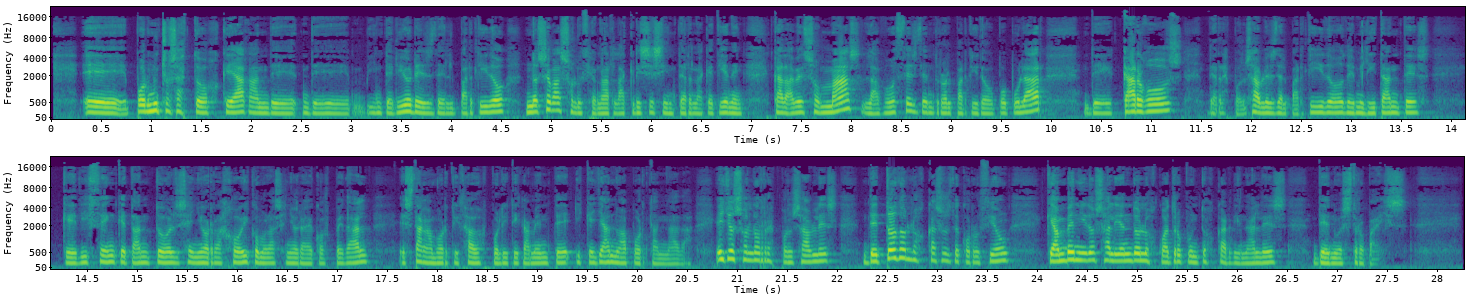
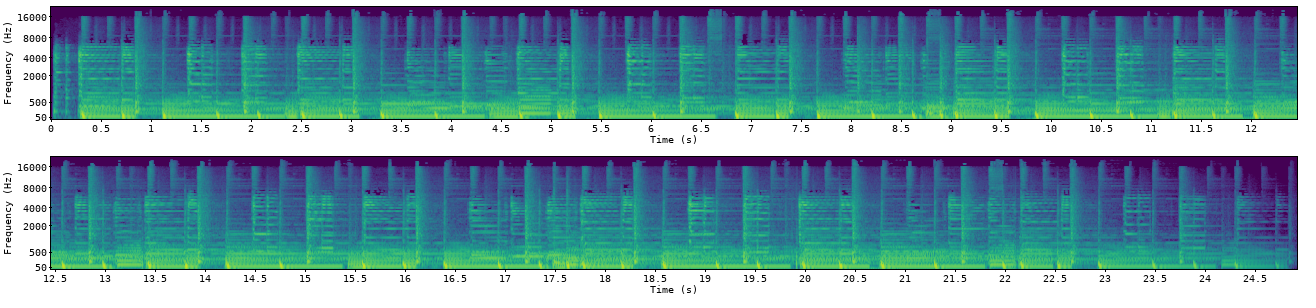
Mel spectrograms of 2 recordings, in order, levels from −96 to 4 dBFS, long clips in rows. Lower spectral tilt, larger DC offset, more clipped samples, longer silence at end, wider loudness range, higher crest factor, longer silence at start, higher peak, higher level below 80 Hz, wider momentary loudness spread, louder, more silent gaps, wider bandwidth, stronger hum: about the same, -6.5 dB/octave vs -5.5 dB/octave; neither; neither; first, 0.6 s vs 0.15 s; first, 4 LU vs 1 LU; about the same, 16 dB vs 18 dB; about the same, 0.05 s vs 0 s; about the same, 0 dBFS vs 0 dBFS; second, -46 dBFS vs -22 dBFS; first, 12 LU vs 4 LU; about the same, -17 LUFS vs -19 LUFS; neither; about the same, 18 kHz vs 19 kHz; neither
